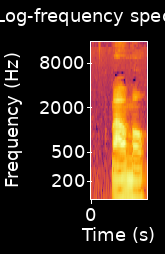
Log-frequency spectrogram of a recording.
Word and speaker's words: Malmö: You said Malmö. I thought it was just a posh pronunciation of no. – Malmö. – I think you find it's the correct pronunciation.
